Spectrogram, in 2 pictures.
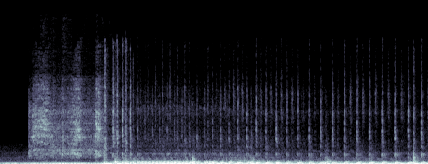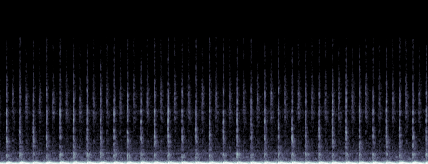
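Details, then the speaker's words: Honda Shadow motorcycle after new spark plugs and a homemade heat-shrink repair of a broken plug boot/wire: engine catches after a brief crank and settles into a steady, even beat with no misses; normal running. "after you get your pugs installed go ahead and test fire it up and it should run pretty good"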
